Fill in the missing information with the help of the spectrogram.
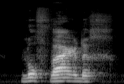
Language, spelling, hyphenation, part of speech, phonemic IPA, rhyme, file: Dutch, lofwaardig, lof‧waar‧dig, adjective, /ˌlɔfˈʋaːr.dəx/, -aːrdəx, Nl-lofwaardig.ogg
- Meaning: praiseworthy, laudable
